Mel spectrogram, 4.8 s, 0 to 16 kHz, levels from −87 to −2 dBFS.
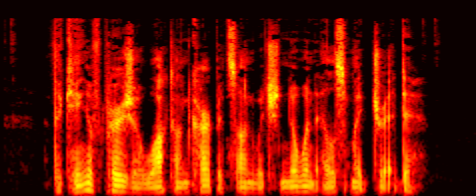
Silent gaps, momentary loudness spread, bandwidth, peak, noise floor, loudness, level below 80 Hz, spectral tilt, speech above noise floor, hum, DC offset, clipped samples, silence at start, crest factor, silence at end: none; 8 LU; 11.5 kHz; -4 dBFS; -59 dBFS; -24 LUFS; -60 dBFS; -2.5 dB/octave; 34 dB; none; under 0.1%; under 0.1%; 0.55 s; 22 dB; 0.6 s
